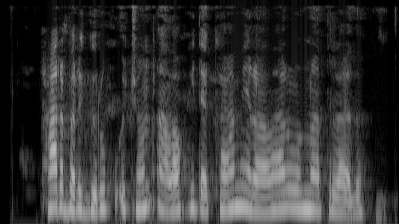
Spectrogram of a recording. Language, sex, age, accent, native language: Uzbek, female, 25-34, Andijon, Uzbek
